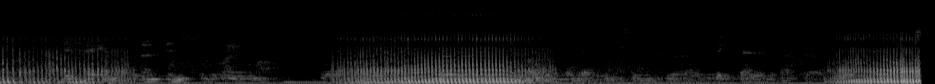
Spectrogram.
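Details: Black pug snoring for 42 seconds: deep, rumbling, fluttering snores in long drawn breaths while asleep. Snoring.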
